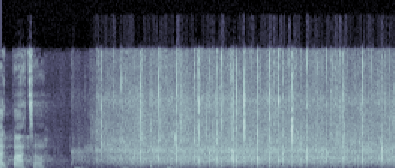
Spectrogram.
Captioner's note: audience applauding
